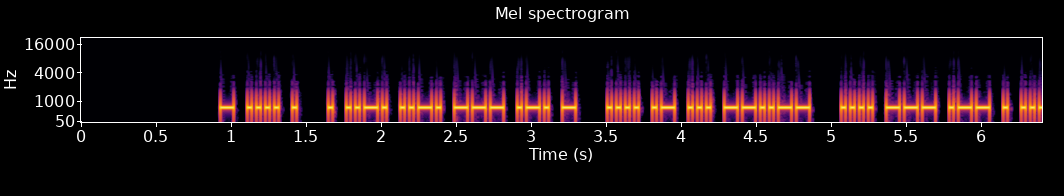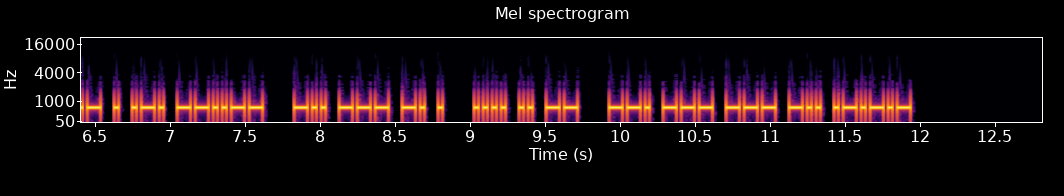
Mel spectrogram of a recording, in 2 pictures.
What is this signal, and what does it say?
Morse code, heard as a keyed tone, about 40 wpm, 700 Hz. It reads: THE EFFORT HAS, HOWEVER, DONE HIM GOOD.
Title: Sentences from Top 1200 Words 40wpm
